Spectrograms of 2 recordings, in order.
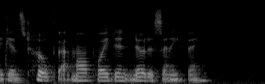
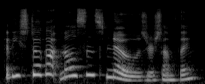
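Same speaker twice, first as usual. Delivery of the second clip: high, wary question; tentative, pitched up; uncertain; 8 semitones higher, 4 dB louder than usual. A narrator's reading. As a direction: venture an awkward guess. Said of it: "said Ron uncertainly".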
